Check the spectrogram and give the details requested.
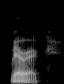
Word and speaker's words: Berekk: And Berekk, did I say it right?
